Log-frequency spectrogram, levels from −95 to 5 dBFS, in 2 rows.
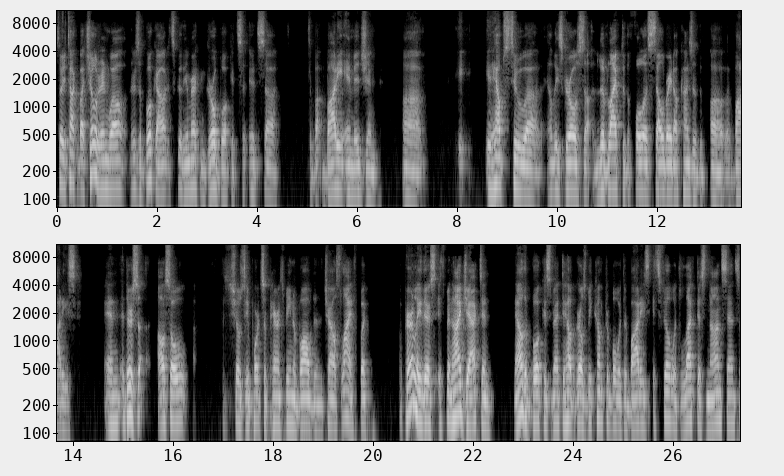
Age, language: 50-69, English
